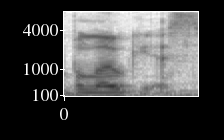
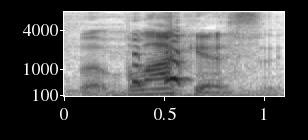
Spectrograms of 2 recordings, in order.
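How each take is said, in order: First: The first syllable sounds like 'bloke'. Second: The first syllable sounds like 'block'. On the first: The speaker calls it wrong. "I've heard people pronounce it Blocus, which to me is insanity" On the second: The speaker calls it right. "Blockus, because you're blocking people"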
